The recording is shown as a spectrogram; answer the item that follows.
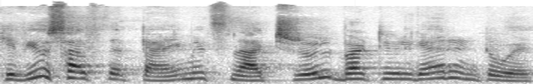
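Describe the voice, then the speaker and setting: A woman speaks with an Indian accent in a dark, mellow tone. Her pitch swings very widely at a fairly quick pace. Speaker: social entrepreneur. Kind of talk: interview.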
